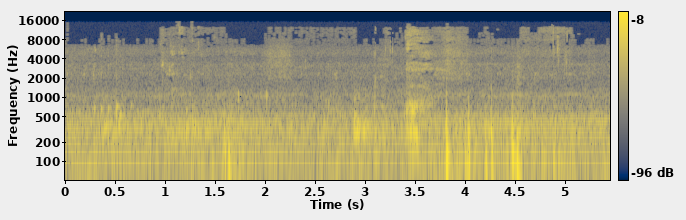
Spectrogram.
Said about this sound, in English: Can you just bring him here with that sip of water, which I'll take again, because boy, am I thirsty.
